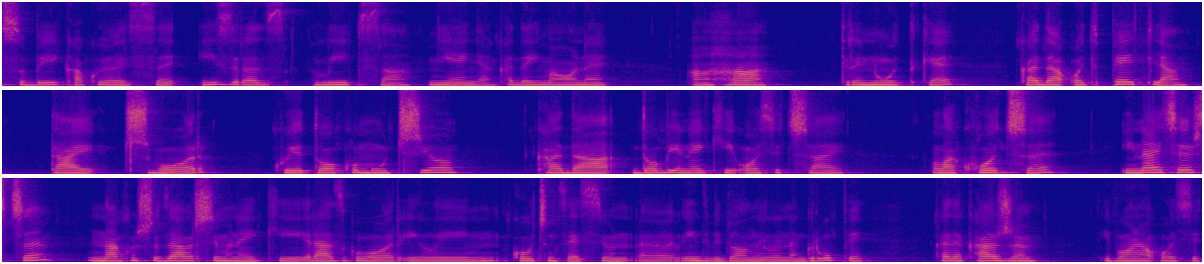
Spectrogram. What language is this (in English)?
Croatian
